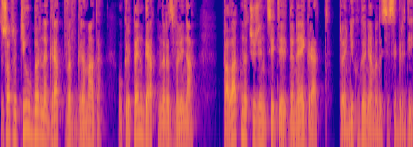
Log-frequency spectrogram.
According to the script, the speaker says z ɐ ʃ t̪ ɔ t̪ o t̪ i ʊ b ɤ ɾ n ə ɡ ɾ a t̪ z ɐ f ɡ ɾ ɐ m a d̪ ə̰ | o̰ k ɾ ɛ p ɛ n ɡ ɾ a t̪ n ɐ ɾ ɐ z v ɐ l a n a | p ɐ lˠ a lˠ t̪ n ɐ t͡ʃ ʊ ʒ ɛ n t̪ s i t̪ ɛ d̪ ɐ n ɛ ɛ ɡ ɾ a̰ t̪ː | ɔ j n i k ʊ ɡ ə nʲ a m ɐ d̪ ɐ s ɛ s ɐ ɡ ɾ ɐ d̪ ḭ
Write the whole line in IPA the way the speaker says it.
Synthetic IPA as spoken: z ɐ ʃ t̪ ɔ t̪ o t̪ i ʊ b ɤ ɾ n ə ɡ ɾ a t̪ v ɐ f ɡ ɾ ɐ m a d̪ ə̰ | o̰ k ɾ ɛ p ɛ n ɡ ɾ a t̪ n ɐ ɾ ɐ z v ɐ l i n a | p ɐ lˠ a t̪ n ɐ t͡ʃ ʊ ʒ ɛ n t̪ s i t̪ ɛ d̪ ɐ n ɛ ɛ ɡ ɾ a̰ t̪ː | ɔ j n i k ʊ ɡ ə nʲ a m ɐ d̪ ɐ s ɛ s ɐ ɡ ɾ ɐ d̪ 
